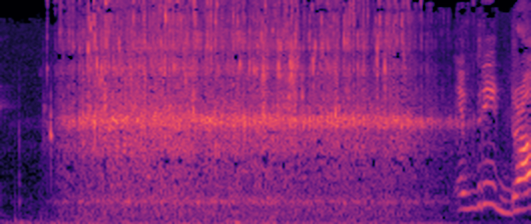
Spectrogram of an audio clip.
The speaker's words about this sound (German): Und schon sind sie in der Küche. Ihr Ziel der Wasserhahn. Tropft er oder tropft er nicht?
